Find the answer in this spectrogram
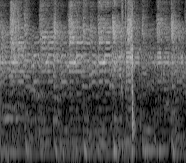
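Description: Background music, with one sharp click near the end as an arrow is shot from a toy bow at a target.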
